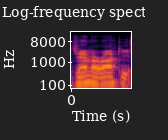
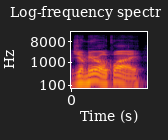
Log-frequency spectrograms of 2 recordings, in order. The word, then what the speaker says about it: Jamiroquai: it's by this guy by this guy called jamaraki I I that's what I how to pronounce it I didn't know it was like Jamiroquai I had no notion of French in my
